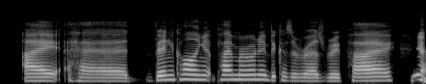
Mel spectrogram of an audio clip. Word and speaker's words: Pimoroni: I had been calling it Pimoroni because of Raspberry Pi. Yeah. Turns out it comes from Pirate Monkey Robot Ninja.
